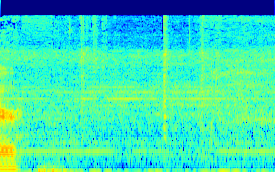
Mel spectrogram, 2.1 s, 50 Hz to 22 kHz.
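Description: Geeetech Giantarm D200 3D printer's fans humming quietly and steadily while the nozzle is hot, with a faint click about a second in.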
